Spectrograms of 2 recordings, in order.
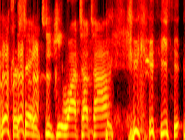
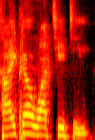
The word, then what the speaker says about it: Taika Waititi: For saying Tiki Watata. – That's not how it's pronounced, is it? – No, it's Taika Waititi.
